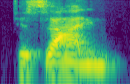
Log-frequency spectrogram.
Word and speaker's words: design: Design, design. Essa é bem conhecida, só caprichar no pronúncio do N.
